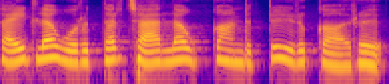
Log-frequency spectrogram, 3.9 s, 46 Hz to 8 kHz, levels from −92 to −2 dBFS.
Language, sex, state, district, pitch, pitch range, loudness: Tamil, female, Tamil Nadu, Nilgiris, 185 Hz, 170-205 Hz, -17 LUFS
